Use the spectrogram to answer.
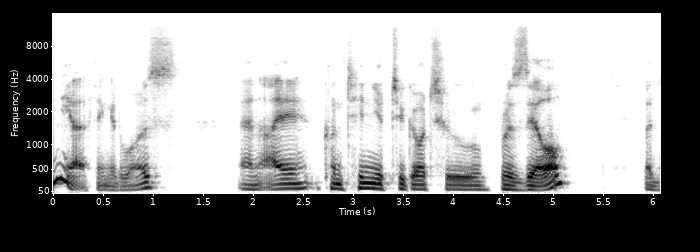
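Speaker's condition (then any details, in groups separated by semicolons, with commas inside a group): No condition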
